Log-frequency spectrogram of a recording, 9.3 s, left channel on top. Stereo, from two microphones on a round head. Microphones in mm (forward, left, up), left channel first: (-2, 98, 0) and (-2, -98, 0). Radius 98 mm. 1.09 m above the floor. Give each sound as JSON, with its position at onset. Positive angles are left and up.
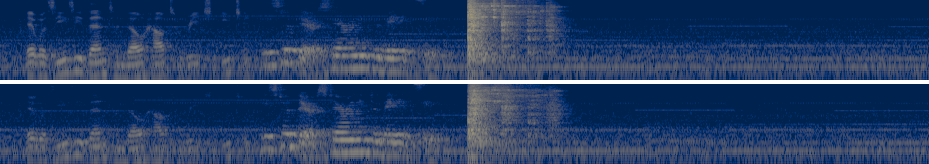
{"t": 0.3, "sound": "a man speaking", "side_deg": 45, "distance_m": 0.5}
{"t": 2.6, "sound": "a woman speaking", "side_deg": -65, "distance_m": 5.0}
{"t": 4.7, "sound": "breaking glass", "side_deg": 70, "distance_m": 2.0}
